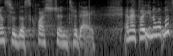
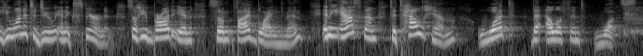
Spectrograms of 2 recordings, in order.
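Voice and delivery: ordinary delivery

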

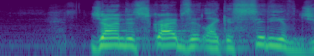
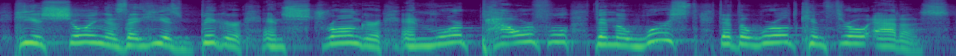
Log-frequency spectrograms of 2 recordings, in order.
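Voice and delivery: ordinary delivery

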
